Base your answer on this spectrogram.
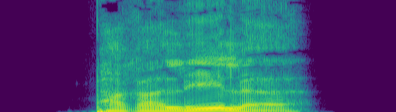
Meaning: inflection of parallel: 1. strong/mixed nominative/accusative feminine singular 2. strong nominative/accusative plural 3. weak nominative all-gender singular
- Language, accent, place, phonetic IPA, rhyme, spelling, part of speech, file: German, Germany, Berlin, [paʁaˈleːlə], -eːlə, parallele, adjective, De-parallele.ogg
